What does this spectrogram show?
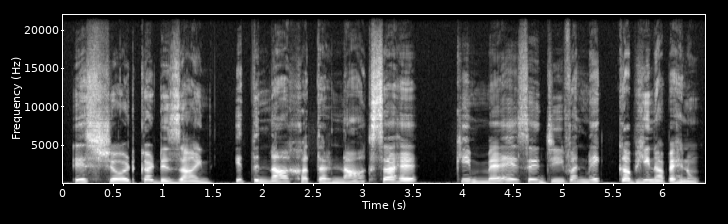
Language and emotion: Hindi, disgusted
